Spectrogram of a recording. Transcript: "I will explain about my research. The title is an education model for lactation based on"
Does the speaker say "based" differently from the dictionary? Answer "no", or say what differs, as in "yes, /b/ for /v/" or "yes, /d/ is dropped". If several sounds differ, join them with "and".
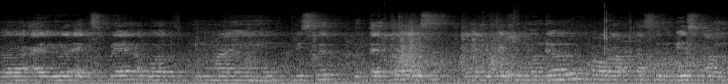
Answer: yes, /t/ is dropped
